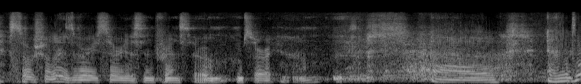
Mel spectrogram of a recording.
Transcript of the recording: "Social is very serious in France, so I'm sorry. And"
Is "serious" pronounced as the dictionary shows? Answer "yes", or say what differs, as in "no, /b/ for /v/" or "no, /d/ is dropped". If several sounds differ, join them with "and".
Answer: yes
